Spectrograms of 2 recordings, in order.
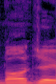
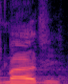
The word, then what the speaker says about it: Najee: Yeah, I think we were pronouncing Nanjay or Najee all football season last year, and I was corrected on that about every game as well. Well, his name's Najee.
